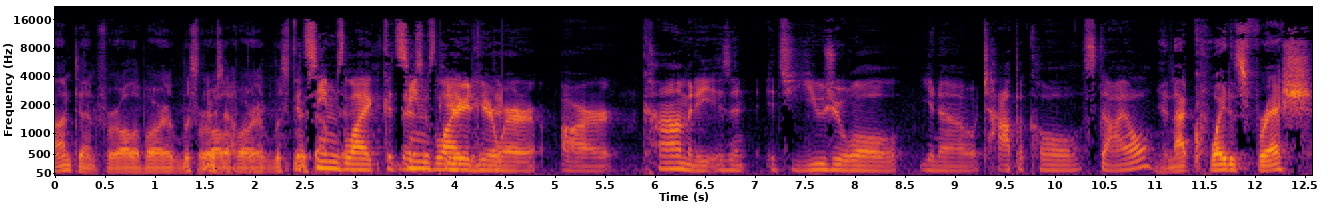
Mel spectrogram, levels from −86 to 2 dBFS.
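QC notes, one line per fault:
1.29–4.47 s, doubled audio track: right after "for all of our", a second, equally loud copy of the speech trails about a second behind, dry and full-band, and drops out abruptly before "our comedy isn't its". This is likely a second capture through a slower path.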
